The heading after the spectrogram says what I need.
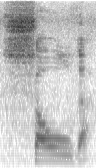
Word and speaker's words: solder: of solder away now for you Americans that's solder it's not not solder it's solder there's an L in it and it's not a silent l so best you use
